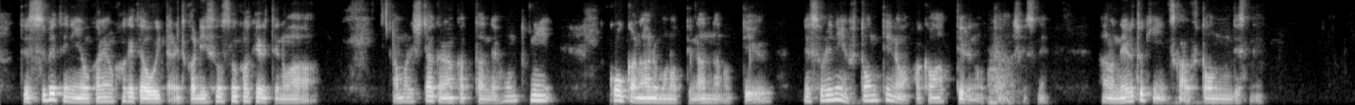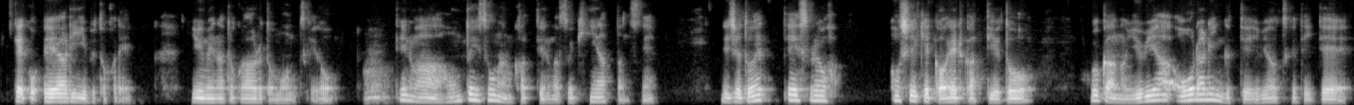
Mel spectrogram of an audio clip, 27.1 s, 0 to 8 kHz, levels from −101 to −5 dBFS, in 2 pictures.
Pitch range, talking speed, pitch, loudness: 100-135 Hz, 460 characters per minute, 115 Hz, -23 LUFS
